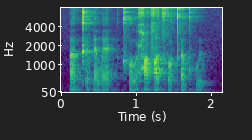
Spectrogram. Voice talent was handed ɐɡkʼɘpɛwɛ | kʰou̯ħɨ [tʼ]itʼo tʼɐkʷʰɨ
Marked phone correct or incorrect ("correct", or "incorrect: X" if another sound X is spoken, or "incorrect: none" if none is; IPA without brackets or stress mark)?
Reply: incorrect: tˤ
